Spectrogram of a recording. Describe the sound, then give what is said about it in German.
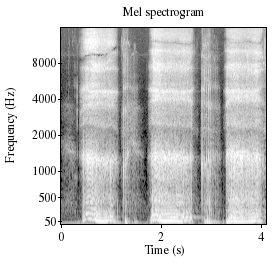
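Snoring during sleep: three long, loud, rasping breaths at an even pace, with shorter, quieter intakes of breath between them. “Aber da ist der Theobald eingeschlafen und der Dodo ist auch gerade abgelegen und hat angefangen zu kröseln.”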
